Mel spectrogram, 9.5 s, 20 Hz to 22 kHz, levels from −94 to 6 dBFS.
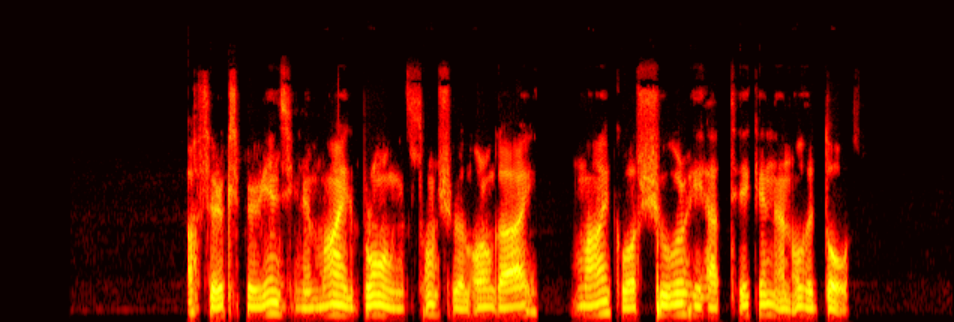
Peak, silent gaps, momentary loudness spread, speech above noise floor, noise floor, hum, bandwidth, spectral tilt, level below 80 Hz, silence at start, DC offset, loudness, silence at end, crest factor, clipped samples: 0 dBFS; none; 8 LU; 61 dB; -80 dBFS; none; 9.6 kHz; -5.5 dB/octave; -66 dBFS; 1.85 s; under 0.1%; -20 LUFS; 1.1 s; 20 dB; under 0.1%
